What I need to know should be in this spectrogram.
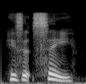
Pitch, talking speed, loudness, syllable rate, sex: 195 Hz, 205 wpm, -15 LUFS, 4.3 syllables/s, female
